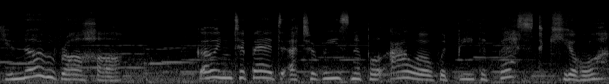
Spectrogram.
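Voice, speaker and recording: A woman's voice: sits high, lively intonation, unhurried. A woman playing a precise, studious scholar in a fantasy game, articulate and formal in an academic way. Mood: teasing. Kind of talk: scripted game cutscene acting. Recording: clear music behind the voice. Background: music.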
